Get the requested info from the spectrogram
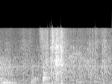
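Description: Sheets of paper rustling as they are handled on a desk, loudest in a short burst about a second in.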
